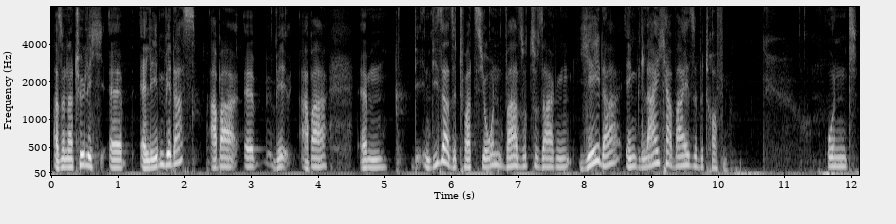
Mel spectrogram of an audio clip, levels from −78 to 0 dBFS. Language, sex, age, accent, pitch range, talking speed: German, male, 50-69, German, 125-170 Hz, 100 wpm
